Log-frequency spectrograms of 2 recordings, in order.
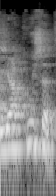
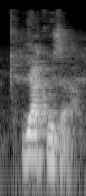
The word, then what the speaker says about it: Yakuza: the new Yakuza game Yakuza I keep saying Yakuza yeah accent the second syllable uh we get After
